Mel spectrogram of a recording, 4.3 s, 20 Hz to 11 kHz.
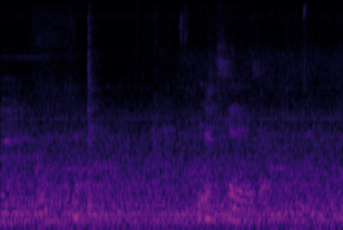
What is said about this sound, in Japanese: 2番線を列車が通過いたします。危ないですから黄色い線までお下がりください。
